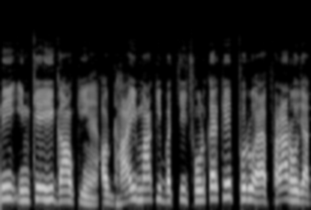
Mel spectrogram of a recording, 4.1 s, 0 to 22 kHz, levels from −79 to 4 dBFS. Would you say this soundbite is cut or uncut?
uncut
